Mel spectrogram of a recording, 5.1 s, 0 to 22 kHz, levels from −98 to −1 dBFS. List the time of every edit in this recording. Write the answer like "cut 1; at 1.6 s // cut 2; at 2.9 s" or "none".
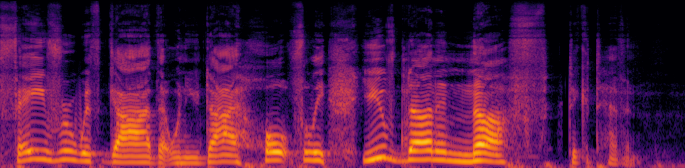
cut 1; at 4.2 s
